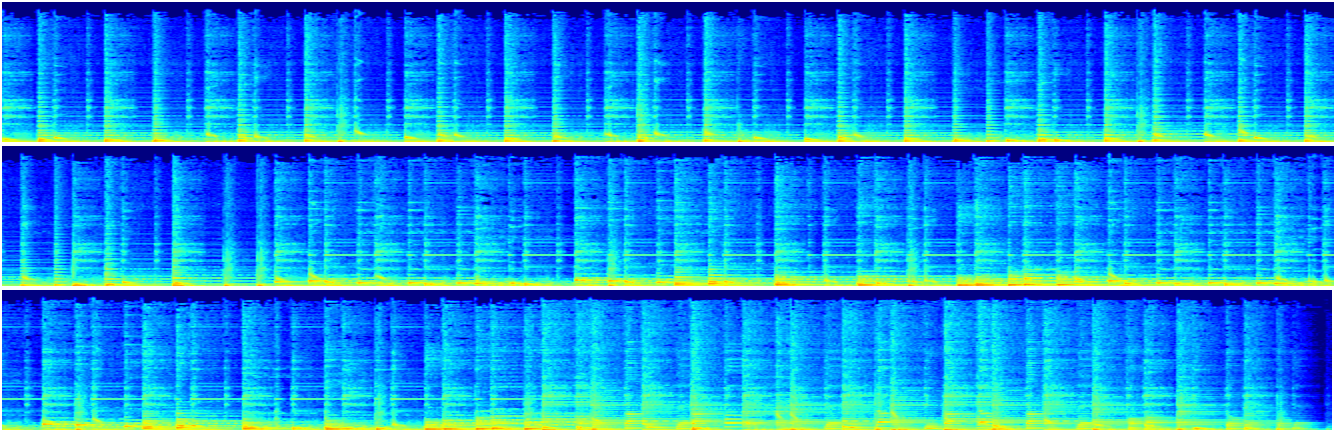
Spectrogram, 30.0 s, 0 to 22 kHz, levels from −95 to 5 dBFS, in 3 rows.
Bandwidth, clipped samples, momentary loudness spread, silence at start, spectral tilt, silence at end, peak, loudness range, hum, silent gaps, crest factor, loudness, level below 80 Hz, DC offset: over 20 kHz; under 0.1%; 7 LU; 0 s; -6 dB/octave; 0 s; -10 dBFS; 5 LU; none; none; 20 dB; -31 LUFS; -38 dBFS; under 0.1%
